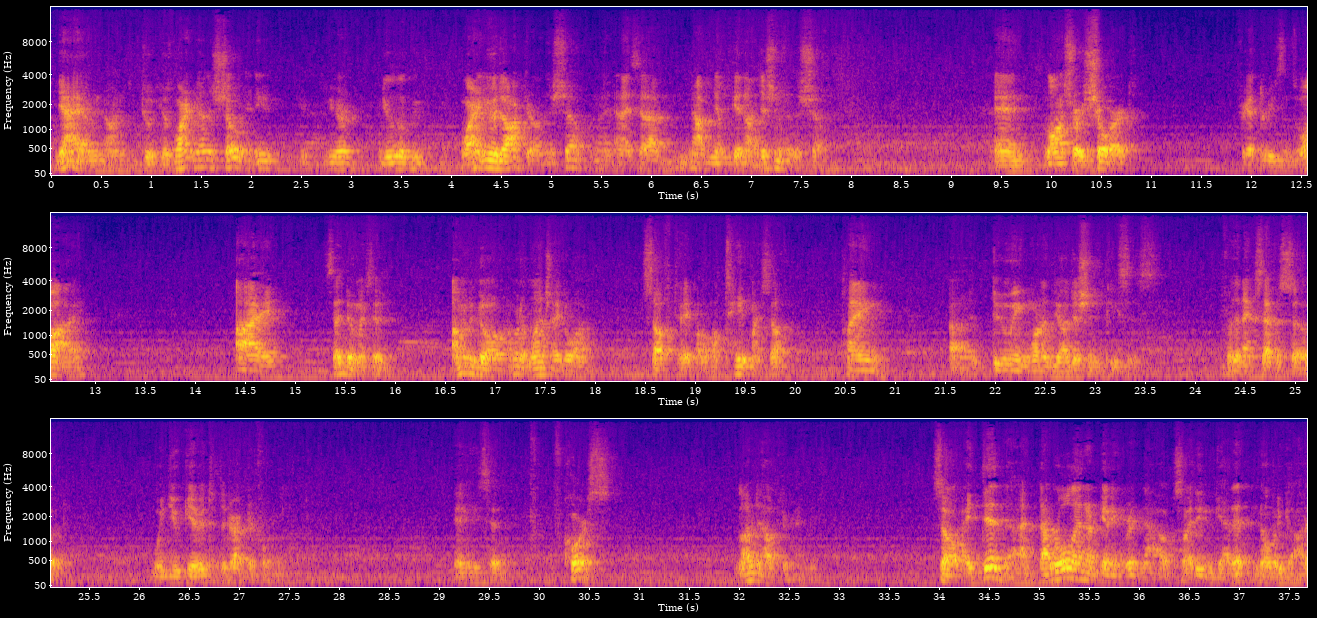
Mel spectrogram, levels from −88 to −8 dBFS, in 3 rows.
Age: 40-59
